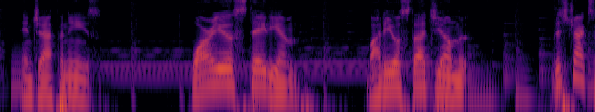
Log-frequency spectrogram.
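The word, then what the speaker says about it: スタジアム: Wario Stadium, Wario Stadium. This track's name didn't change much, but in Japanese, the word for stadium is pronounced as stadium, with a G sound instead of a D sound.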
